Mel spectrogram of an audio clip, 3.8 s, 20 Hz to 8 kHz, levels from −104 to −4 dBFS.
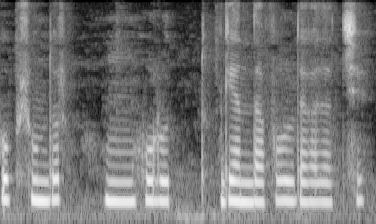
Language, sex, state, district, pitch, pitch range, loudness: Bengali, female, Tripura, South Tripura, 235 Hz, 225-240 Hz, -17 LUFS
